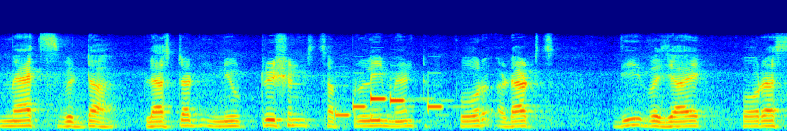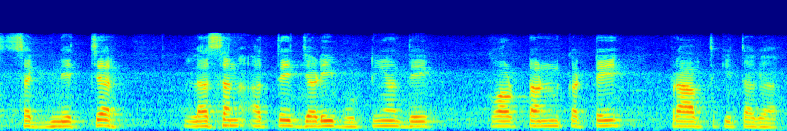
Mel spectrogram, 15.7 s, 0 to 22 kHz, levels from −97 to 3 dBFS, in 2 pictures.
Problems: background sounds at intervals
